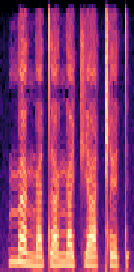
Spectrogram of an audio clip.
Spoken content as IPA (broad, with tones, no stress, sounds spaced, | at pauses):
m a˥˧ ŋ a˩˧ t a˩˧ ŋ a˧ t͡ʃ a˧˩ ǁ ɛ˧˩ t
